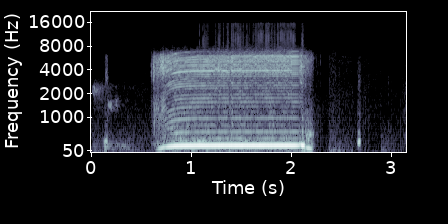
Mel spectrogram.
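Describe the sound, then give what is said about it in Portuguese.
A phone vibrating: one loud, steady, low-pitched buzz with a harsh, rattly edge, lasting about a second and a half. A few soft clicks come before and after it. “É, porque o telefone estava tocando, eu tentava limpar a tela aqui, desligar.”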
